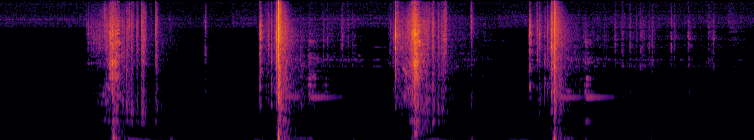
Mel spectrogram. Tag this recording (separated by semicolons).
open; refrigerator; door; close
